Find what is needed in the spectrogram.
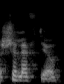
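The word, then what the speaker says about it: Skellefteå: it's uh how it's how you pronounce it it's it's almost like she left you that is actually how you pronounce uh cheleftio so uh we are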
